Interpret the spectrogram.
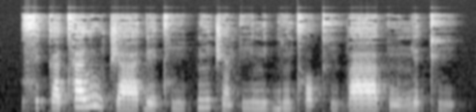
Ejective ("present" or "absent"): absent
